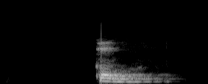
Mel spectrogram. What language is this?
Esperanto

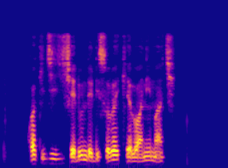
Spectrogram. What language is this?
Taita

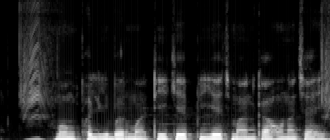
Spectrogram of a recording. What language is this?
Chhattisgarhi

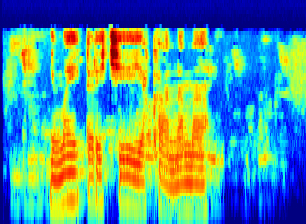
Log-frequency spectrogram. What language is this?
Kinyarwanda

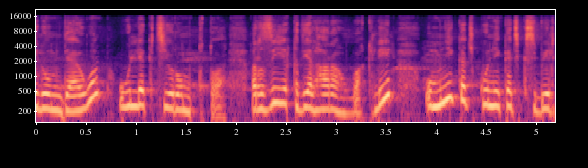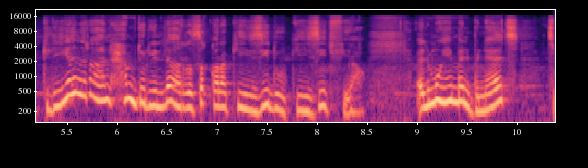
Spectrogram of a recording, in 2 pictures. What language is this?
Arabic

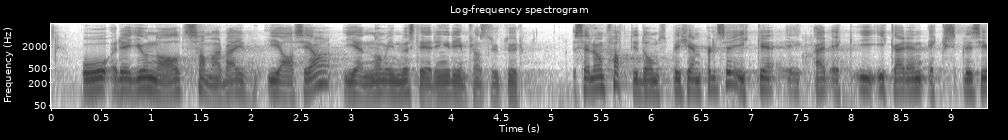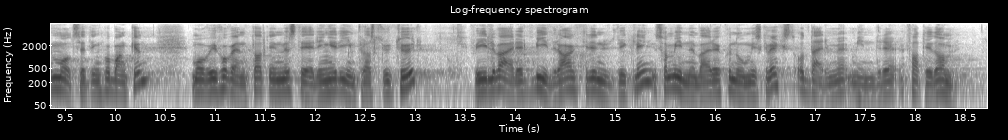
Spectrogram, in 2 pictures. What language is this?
Norwegian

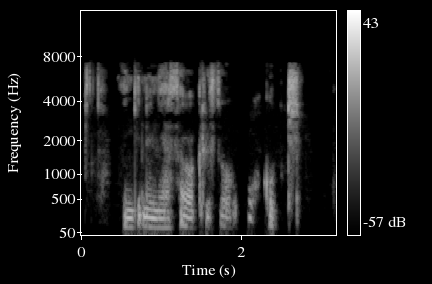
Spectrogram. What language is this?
Swahili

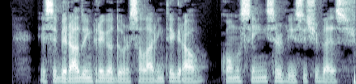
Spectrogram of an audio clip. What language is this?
Portuguese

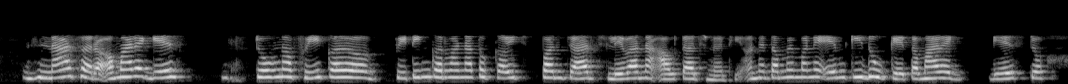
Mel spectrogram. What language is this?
Gujarati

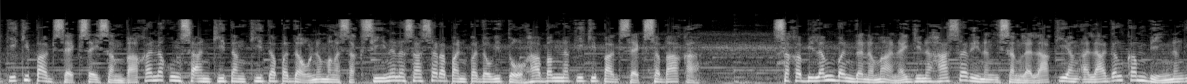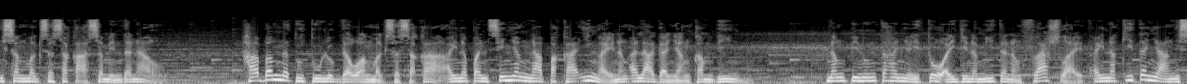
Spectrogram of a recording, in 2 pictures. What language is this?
Filipino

